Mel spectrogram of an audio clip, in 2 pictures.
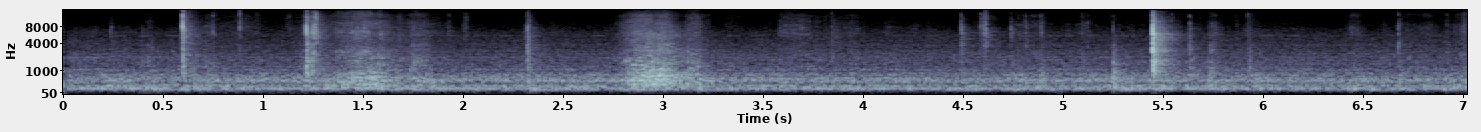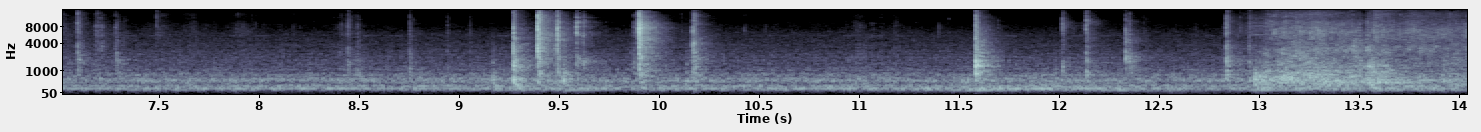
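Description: Plastic laptop palm-rest clips clicking and snapping as a small flat metal pry tool is worked along the case seam: scattered sharp clicks, with a quick cluster a little after nine seconds in. The clips are held tight and the case is slow to release. A couple of brief scraping rustles and a steady low hum sit underneath.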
